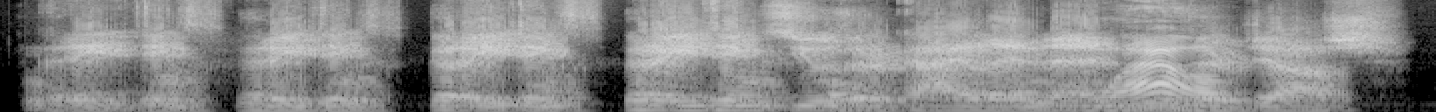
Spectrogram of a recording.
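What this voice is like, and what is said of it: Robot voice with vague European accent. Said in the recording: “Patreon bot, did you update your language program? ... vaguely European ... you sound a little Irish. ... Vaguely European. ... No, I am more Scandinavian.”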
